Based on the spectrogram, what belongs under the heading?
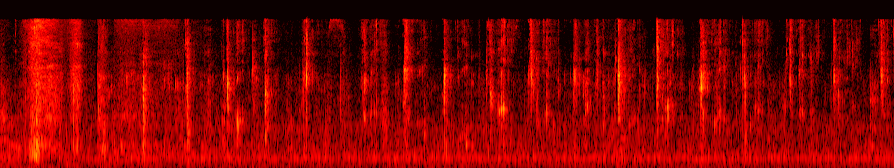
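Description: Close-miked mouth sounds of a person chewing a large mouthful of food: a steady run of short wet clicks and crunches, with a longer burst of noise about half a second in.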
